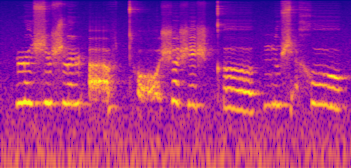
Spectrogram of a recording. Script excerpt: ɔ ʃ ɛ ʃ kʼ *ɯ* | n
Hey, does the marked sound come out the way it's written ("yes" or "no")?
no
